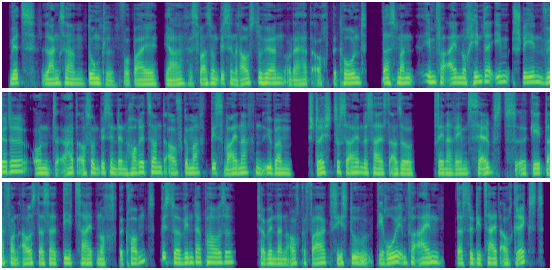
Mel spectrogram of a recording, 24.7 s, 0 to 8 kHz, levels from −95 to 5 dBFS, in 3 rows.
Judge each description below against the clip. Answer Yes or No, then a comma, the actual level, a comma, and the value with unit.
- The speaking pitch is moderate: No, low, 120 Hz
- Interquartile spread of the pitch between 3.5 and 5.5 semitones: No, average, 2.9 semitones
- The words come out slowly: No, average, 185 wpm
